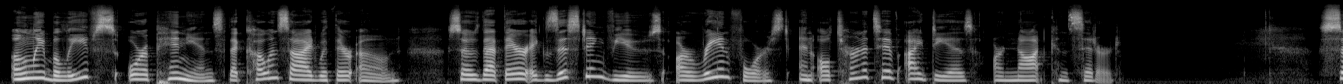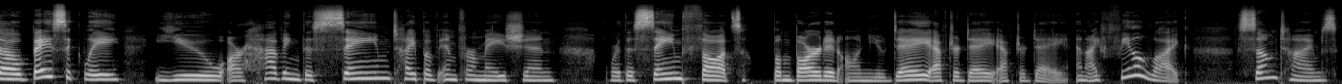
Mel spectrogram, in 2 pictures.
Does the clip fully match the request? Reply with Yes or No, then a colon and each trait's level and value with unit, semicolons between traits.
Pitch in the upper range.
Yes: high, 205 Hz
